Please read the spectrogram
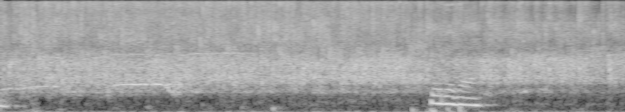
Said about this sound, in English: And of course, especially to our wonderful filmmakers here that have brought this film to fruition. Can we please get a round of applause for these wonderful people?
